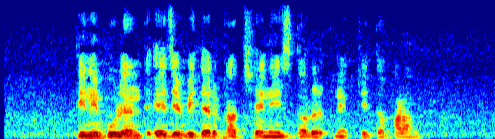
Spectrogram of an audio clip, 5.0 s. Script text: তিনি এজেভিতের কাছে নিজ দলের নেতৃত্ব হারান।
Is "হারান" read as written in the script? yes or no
yes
